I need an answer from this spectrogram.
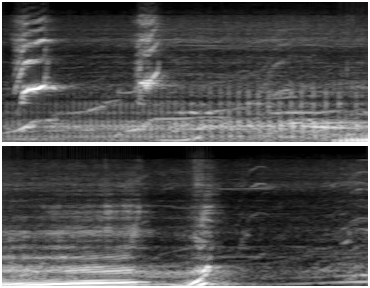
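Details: Humpback whale, a male, singing underneath a kayak, captured on a GoPro: brief high squeals, then a long low groaning moan swelling and fading, a sharp upswept whoop near the end.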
